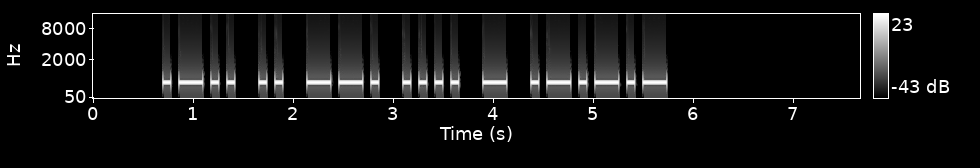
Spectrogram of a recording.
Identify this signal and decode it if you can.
Morse code, heard as a keyed tone, about 15 wpm, 700 Hz. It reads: LIGHT.
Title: 3x Word-Spacing - Sentences from Top 200 Words - 15wpm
